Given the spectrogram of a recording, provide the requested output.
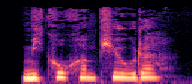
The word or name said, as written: Microcomputer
